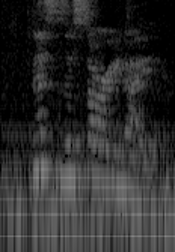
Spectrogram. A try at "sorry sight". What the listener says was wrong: You asked her, you said night.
